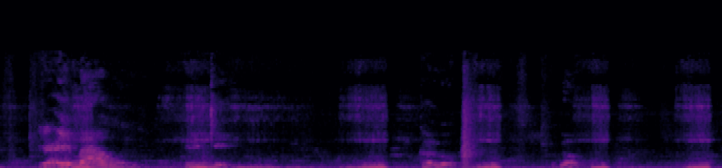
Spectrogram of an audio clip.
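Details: Boxer dog snoring on the couch: rough snorting breaths mixed with whining, grumbling vocal sounds as it sleeps, over a steady low room hum.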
